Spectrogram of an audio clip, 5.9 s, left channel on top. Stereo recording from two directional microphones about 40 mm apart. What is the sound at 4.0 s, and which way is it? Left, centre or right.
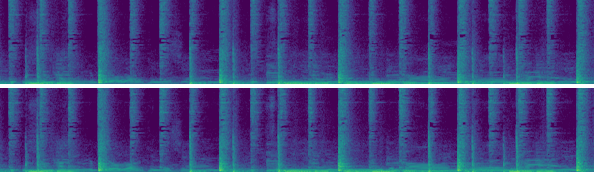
Music, right.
